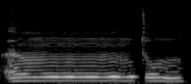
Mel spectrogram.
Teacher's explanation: আনতুম এখানে আং বলবো, আমরা গুন্নাহ করব,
